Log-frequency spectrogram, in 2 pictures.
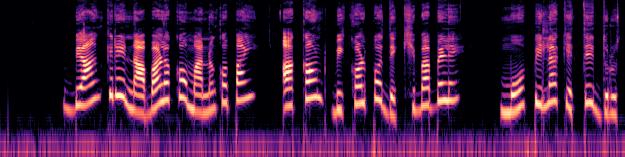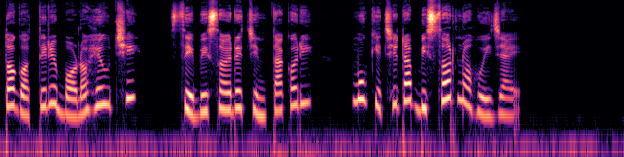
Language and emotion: Odia, sad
